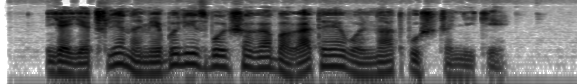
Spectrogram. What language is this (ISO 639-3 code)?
bel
